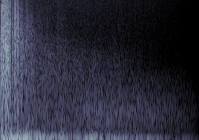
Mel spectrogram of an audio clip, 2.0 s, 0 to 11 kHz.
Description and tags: Dark Detonation Type 01
This sample is actually just a Pyrocracker explosion.I recorded this with my Handy mic.This sample has been Modified using Fl-Studio 6 XXL and Audacity.this Sound have been processed several times to generate this "Bassy" Sound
